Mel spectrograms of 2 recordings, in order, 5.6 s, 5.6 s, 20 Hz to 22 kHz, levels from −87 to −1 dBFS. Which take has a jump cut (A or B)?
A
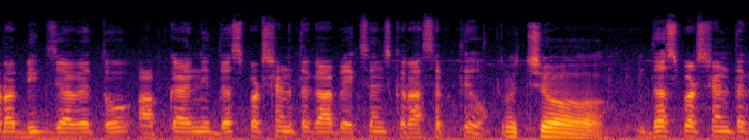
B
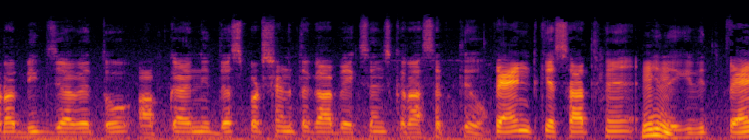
B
